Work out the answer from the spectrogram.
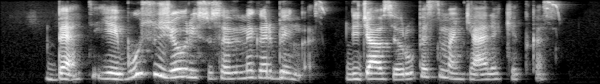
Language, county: Lithuanian, Vilnius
